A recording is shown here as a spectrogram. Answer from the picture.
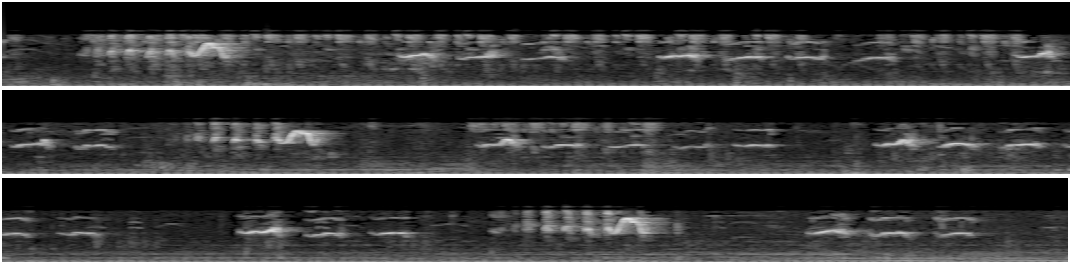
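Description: Cage birds in an aviary calling: many short, repeated chirps, a few per second, broken by louder bursts of rapid chatter about a second in, around ten seconds in and again around twenty seconds in.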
